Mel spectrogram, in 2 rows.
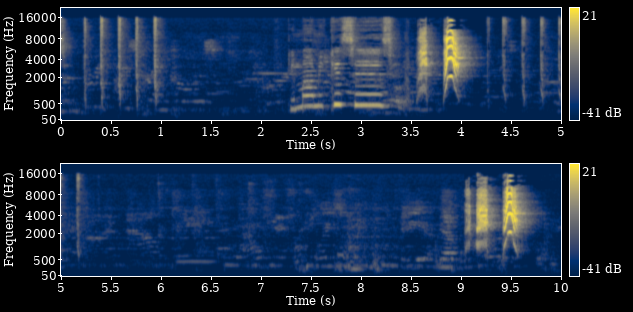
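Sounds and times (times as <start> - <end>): parrot squawking: 3.4 - 4.2, 9.0 - 9.8.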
